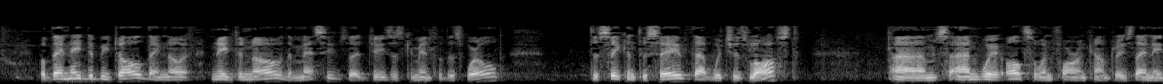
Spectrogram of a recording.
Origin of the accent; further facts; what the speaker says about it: Belfast, Northern Ireland, United Kingdom; I hope you can understand my accent. Okay. I'm from Belfast in Northern Ireland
